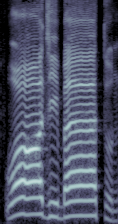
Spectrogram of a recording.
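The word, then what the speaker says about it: واجبات: সবাই একটু মনে রাখবেন ওয়াজিবাতুন একটু টান আছে ওয়াজিবাতুন মানে হলো হোমওয়ার্ক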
